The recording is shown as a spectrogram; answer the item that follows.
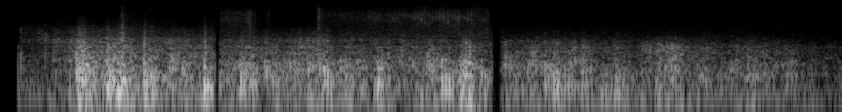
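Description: Thunderstorm: a deep rumble of thunder with sharp cracks over rain noise. It breaks off briefly about halfway, then resumes and fades near the end.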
